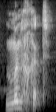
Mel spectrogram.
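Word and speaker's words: mnḫt: This is pronounced munchut. And again, when you see an H with the V under it, it's pronounced ch, like the back of your throat.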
